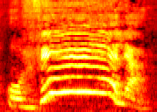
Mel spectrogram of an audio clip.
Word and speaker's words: ovelha: Ovelha! Perceberam que o V foi o que eu falei de maneira mais prolongada? Essa é a sua sílaba tônica.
